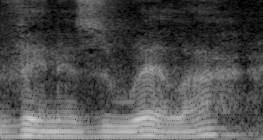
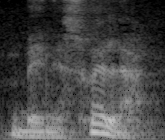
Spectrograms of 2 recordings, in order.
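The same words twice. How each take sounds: First: It begins with a V sound and has a Z. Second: It begins with a B sound and has an S. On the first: The speaker calls it right. "we usually don't say the V as it should be" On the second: The speaker calls it wrong. "We say the V as a B, and we say the Z as an S"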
